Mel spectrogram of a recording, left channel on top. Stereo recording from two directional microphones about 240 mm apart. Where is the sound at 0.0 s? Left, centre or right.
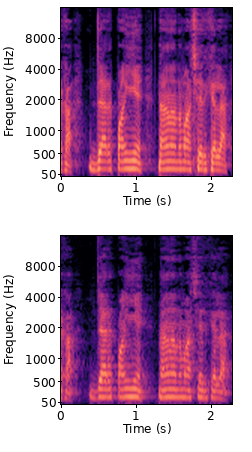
Left.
